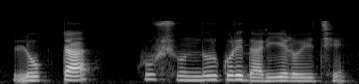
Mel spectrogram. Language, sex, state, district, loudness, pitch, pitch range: Bengali, male, West Bengal, Cooch Behar, -22 LUFS, 190 Hz, 165-210 Hz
